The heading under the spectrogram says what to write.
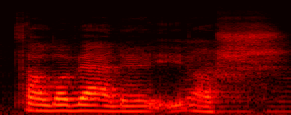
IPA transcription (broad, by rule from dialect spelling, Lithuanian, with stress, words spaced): ˈtɑː lˠoːˈʋʲælʲɛ ɪ ˈɐʃ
